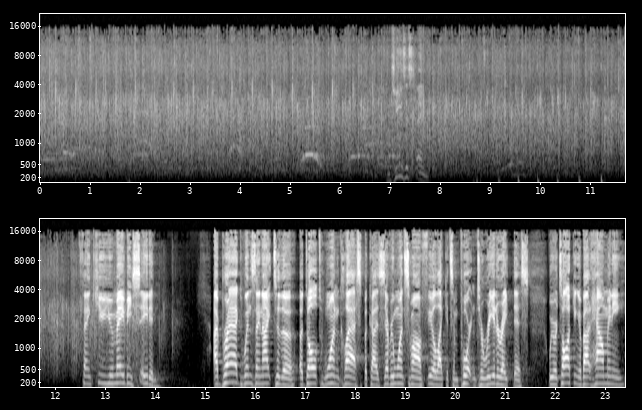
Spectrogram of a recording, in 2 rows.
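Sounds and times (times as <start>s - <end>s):
audience clapping hands in praise: 0.0s - 14.6s
speech: 7.1s - 8.0s, 12.5s - 14.2s, 15.2s - 23.3s.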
